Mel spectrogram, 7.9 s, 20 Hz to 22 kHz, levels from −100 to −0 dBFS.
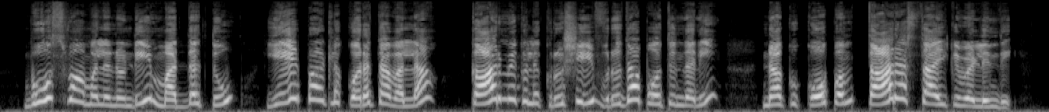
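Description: Nothing in this speech recording stood out as a technical problem on listening.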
